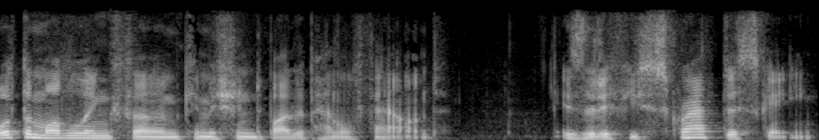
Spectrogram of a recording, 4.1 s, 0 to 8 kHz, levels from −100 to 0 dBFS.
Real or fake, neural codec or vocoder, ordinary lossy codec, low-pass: real; none; AAC, 48 kbps; 7.2 kHz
